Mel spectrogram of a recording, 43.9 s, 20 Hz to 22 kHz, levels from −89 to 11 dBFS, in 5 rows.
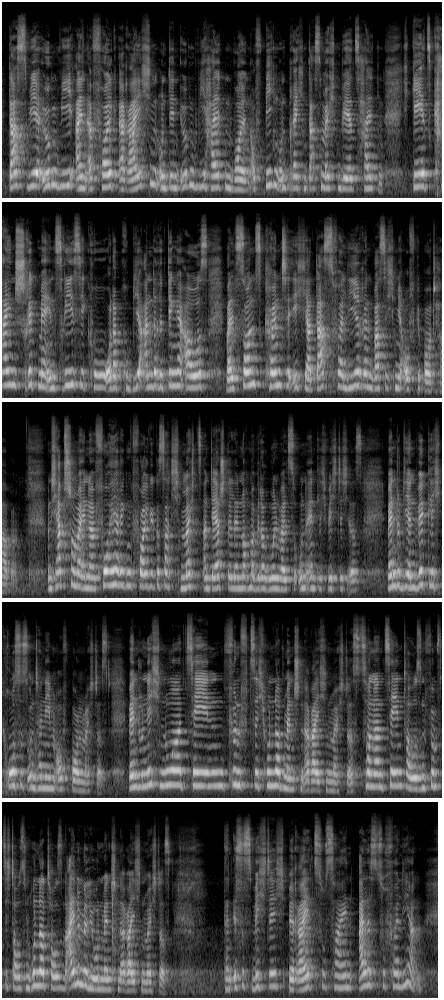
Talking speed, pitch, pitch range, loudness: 150 wpm, 250 Hz, 220-275 Hz, -20 LUFS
